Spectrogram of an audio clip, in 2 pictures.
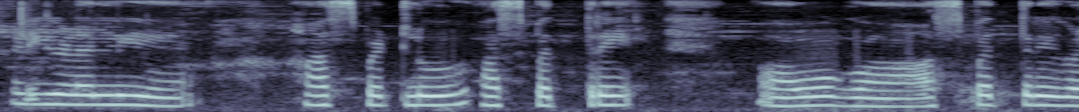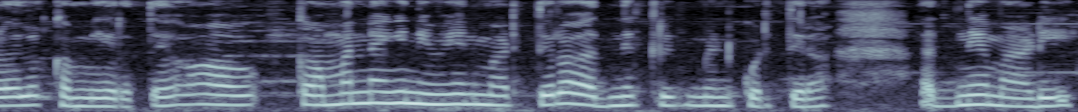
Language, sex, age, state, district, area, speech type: Kannada, female, 18-30, Karnataka, Koppal, rural, spontaneous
